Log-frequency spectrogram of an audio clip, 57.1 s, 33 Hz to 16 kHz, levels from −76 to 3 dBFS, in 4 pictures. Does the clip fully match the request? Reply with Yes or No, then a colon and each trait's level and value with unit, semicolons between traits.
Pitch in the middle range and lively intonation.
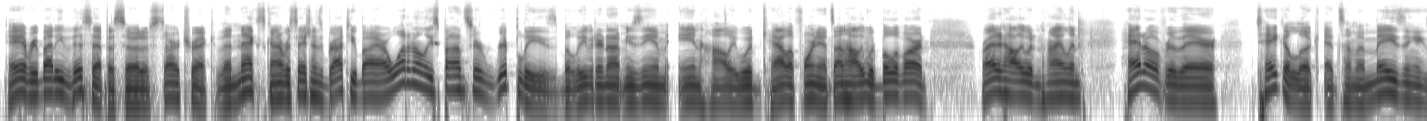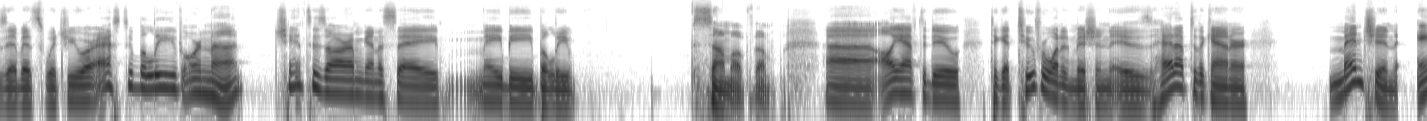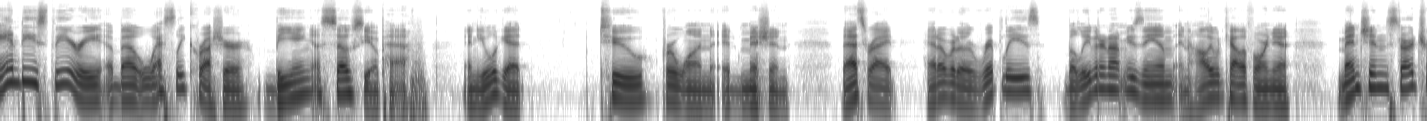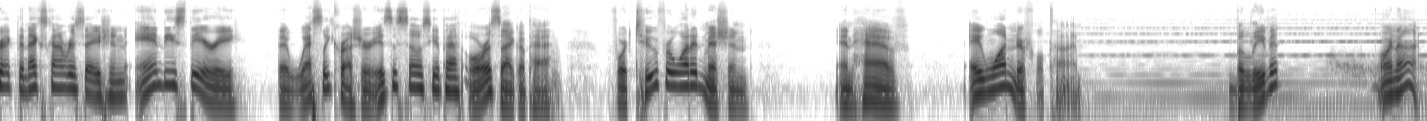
No: low, 115 Hz; wide, 7.4 semitones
